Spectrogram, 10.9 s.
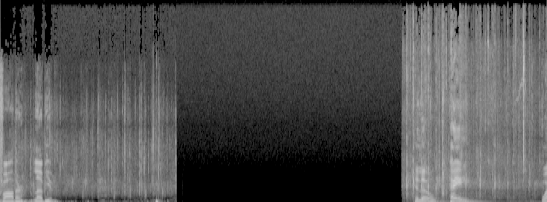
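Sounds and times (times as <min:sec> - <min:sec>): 
speech: 0:00.0 - 0:01.2, 0:08.3 - 0:09.5
church audience applauding a pastor's entrance: 0:00.0 - 0:03.6, 0:08.0 - 0:10.9.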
